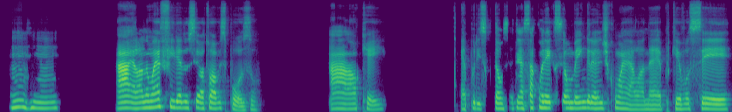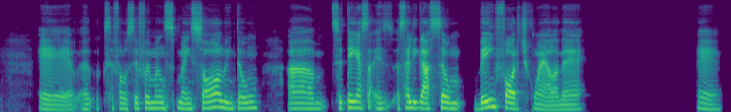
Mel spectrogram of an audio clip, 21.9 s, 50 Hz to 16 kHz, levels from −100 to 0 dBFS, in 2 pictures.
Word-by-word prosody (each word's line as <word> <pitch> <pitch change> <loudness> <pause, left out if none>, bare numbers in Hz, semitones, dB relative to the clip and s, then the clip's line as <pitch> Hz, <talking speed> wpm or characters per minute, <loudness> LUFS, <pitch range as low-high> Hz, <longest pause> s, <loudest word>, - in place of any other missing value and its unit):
Uhum. 195 -3 -3 0.9
Ah, 190 +1 +9
ela 180 +1 +2
não 200 +2 +2
é 225 +2 +6
filha 215 -5 0
do 195 - -1
seu 195 -1 0
atual 180 0 +1
esposo? 140 -6 -6 1.0
Ah, 165 -1 +2
ok. 155 -2 -7 1.2
É 155 - -4
por 185 +1 -7
isso 165 -1 -3
que - - -35
então 170 -1 -1
você 175 +2 -9
tem 185 - -3
essa 180 +2 0
conexão 190 -1 0
bem 185 +1 0
grande 180 -2 0
com 185 -2 -4
ela, 145 -4 -4
né. 145 0 -4
Porque 160 +2 -4
você, 160 -1 0 0.6
eh, 150 -3 -3
é 160 0 -5
o 165 - -15
que - - -15
você - - -9
falou, 170 -2 -4
você 180 +4 -2
foi 180 +2 -1
ma 185 0 0 0.2
mãe 175 -4 -1
solo 200 +4 +3
então, 185 +2 -1 0.4
ah, 175 -1 +2 0.2
você 190 - -3
tem 200 +1 +5
essa 195 -2 0
ess 175 +1 -6
essa 195 - 0
ligação 185 - +4
bem 195 +9 +6
forte 180 -7 +2
com 175 - -7
ela, 140 -2 0
né. 150 +2 -4 1.7
É. 155 -4 -6
180 Hz, 145 wpm, -24 LUFS, 160-190 Hz, 1.7 s, Ah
